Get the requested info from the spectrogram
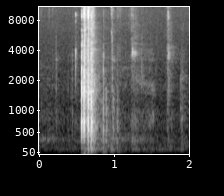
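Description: A page of a picture book being turned: one short papery rustle about half a second in, then near silence.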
